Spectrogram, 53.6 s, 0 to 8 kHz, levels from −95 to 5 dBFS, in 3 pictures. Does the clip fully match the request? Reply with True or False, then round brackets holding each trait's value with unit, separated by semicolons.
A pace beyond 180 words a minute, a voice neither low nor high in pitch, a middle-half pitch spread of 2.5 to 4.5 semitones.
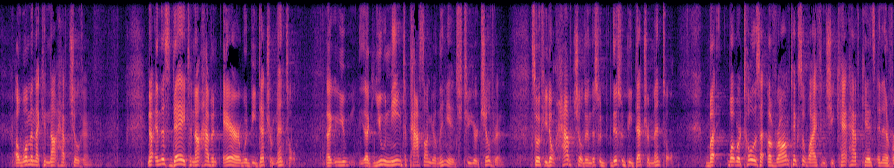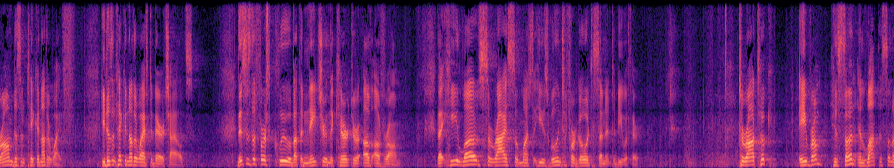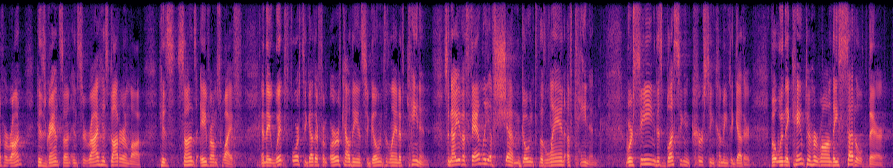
True (195 wpm; 160 Hz; 3.6 semitones)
